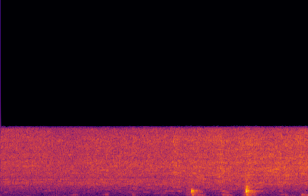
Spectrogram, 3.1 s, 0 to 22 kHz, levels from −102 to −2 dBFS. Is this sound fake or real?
real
